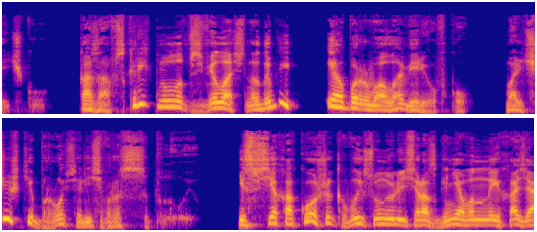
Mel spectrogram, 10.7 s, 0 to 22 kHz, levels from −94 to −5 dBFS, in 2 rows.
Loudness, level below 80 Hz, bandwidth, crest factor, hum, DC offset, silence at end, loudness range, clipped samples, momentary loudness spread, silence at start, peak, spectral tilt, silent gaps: -22 LUFS; -52 dBFS; 14.5 kHz; 18 dB; none; under 0.1%; 0 s; 4 LU; under 0.1%; 10 LU; 0 s; -4 dBFS; -4.5 dB/octave; 0.51-0.77 s, 3.00-3.23 s, 4.72-5.03 s, 7.33-7.69 s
